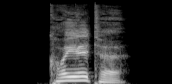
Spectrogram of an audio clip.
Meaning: inflection of keulen: 1. first/third-person singular preterite 2. first/third-person singular subjunctive II
- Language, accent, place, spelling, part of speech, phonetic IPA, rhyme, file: German, Germany, Berlin, keulte, verb, [ˈkɔɪ̯ltə], -ɔɪ̯ltə, De-keulte.ogg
